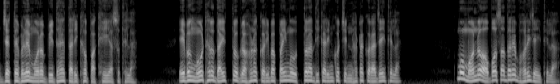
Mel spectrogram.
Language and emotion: Odia, sad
